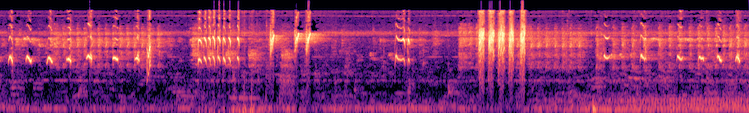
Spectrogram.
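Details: Song of an olive-backed sunbird, used to provoke other sunbirds to sing: evenly spaced sharp high notes, then short rattling buzzy bursts and a further run of clipped high notes, with light background music.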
